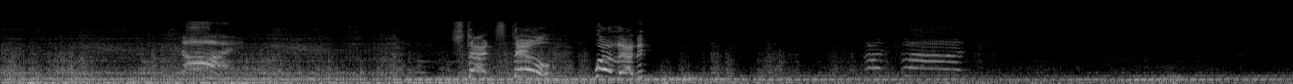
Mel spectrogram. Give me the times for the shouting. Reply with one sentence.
You can hear the shouting from 1.8 to 2.4 s, from 4.5 to 6.5 s and from 8.6 to 9.8 s.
